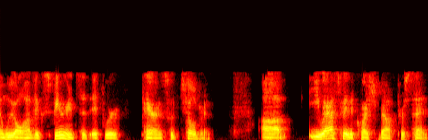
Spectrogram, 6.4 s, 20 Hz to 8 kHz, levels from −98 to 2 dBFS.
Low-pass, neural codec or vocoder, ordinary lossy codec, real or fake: 7.2 kHz; none; AAC, 16 kbps; real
